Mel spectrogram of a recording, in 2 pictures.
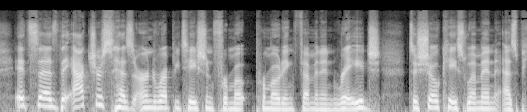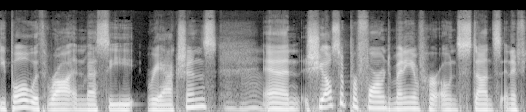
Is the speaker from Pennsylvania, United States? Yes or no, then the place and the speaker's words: no; Detroit, Michigan, United States; So I grew up in the Detroit area. My dad had a partnership with Kellogg's.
